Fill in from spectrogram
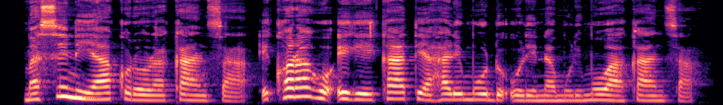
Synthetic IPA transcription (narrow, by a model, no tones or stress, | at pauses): masinijakuɾolakant͡sa̰ekoɾaɣɔʔeɣekatiaɦalemodoʔolinamulimowakant͡sa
